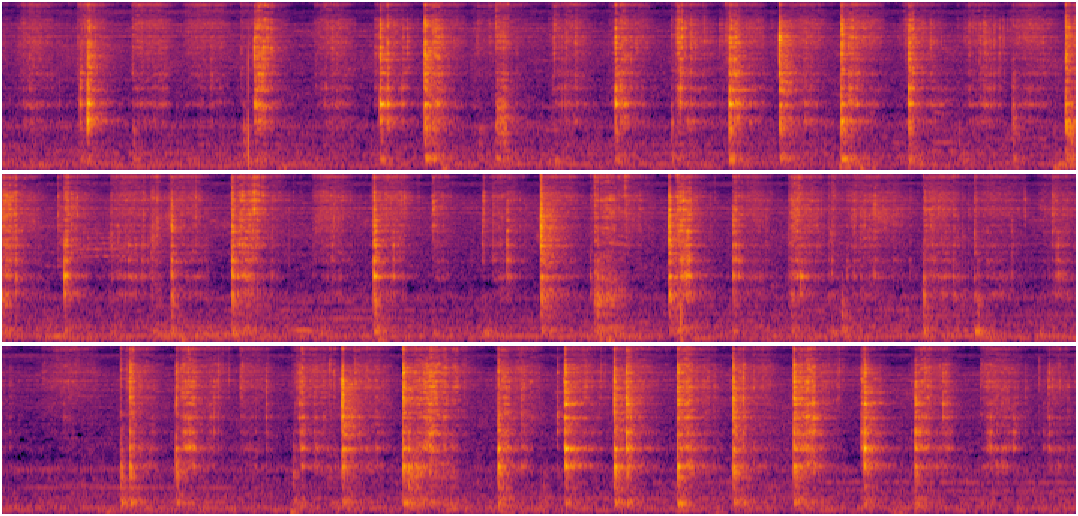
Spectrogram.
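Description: Fennel seeds, cumin and star anise dry roasting in a pan for homemade nihari masala, with a steady dry rattle of spices and repeated scraping strokes of a spoon stirring against the metal, and no one speaking.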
